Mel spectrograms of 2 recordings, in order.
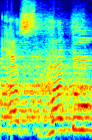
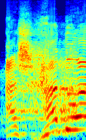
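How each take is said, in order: First: The word is said with a thin 's' sound. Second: The word is said with a thick 'sh' sound. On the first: "শিনের জায়গা সা পড়তেন" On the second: "শিনের উচ্চারণ হবে ঘন"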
